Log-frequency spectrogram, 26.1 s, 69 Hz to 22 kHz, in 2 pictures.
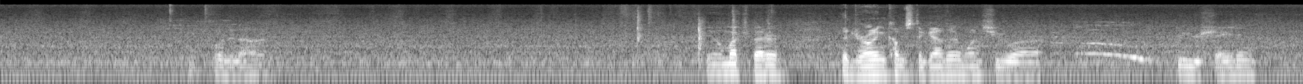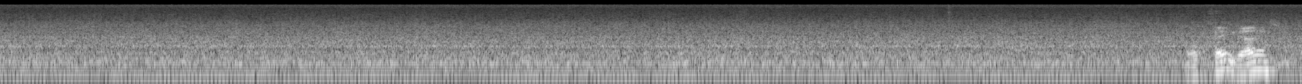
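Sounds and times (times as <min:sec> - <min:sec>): electric fan running: 0:00.0 - 0:26.0.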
